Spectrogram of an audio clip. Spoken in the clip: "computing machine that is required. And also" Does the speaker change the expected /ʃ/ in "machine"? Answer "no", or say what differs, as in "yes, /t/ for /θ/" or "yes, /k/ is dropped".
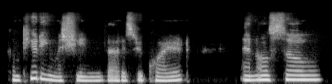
no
